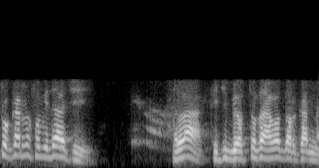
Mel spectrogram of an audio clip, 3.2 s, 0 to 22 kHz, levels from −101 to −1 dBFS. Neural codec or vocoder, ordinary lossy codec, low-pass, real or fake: none; AAC, 32 kbps; 3.6 kHz; real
